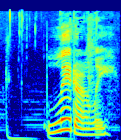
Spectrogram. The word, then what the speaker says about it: literally: lit lit litter often most people get lazy with the T sound so they don't push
